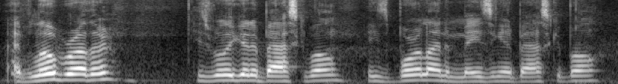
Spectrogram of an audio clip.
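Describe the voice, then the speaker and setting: A young college athlete from Germany answers questions in a relaxed, halting way, full of ums and restarts. His voice is mellow and a little high for a man. He sits in an empty indoor arena. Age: young adult. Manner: hesitant, many fillers and restarts. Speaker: college basketball player. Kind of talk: casual interview answers.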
